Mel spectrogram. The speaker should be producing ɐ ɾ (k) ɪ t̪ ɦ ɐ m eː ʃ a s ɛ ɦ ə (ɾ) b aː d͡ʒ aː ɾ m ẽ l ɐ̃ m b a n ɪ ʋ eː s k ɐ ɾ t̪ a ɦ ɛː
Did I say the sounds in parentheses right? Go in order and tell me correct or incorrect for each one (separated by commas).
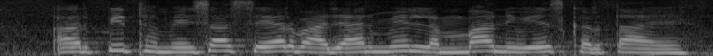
incorrect, correct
